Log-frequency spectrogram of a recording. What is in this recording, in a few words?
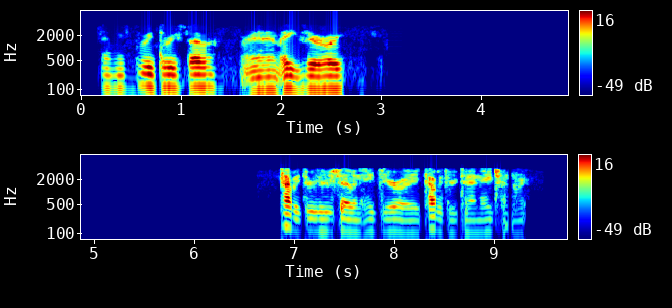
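Raleigh Police Northeast District Dispatch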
